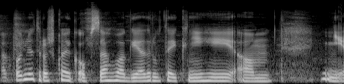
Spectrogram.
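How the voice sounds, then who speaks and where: Over noticeable background noise, a woman talks at a fairly quick pace in a very deep, low pitch with ordinary pitch variation. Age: 40s. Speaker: radio host. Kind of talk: interview.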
